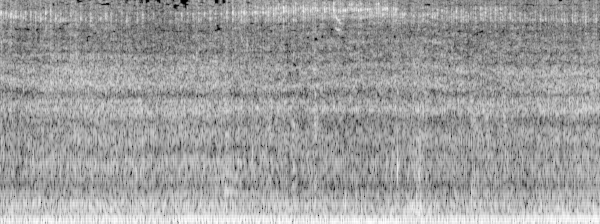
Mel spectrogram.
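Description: Loaded dump truck's engine running steadily as the truck moves slowly over rough gravel ground, a deep, even hum with noise above it.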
